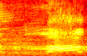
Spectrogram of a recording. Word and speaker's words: আল্লাহ: আল্লাহ পাকের উচ্চারণটা হচ্ছে, আল্লাহ পাকের নামকরণ হচ্ছে আল্লাহ। মুখটা একটু গোল হয়ে যাবে, বলেন আল্লাহ আল্লাহ।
